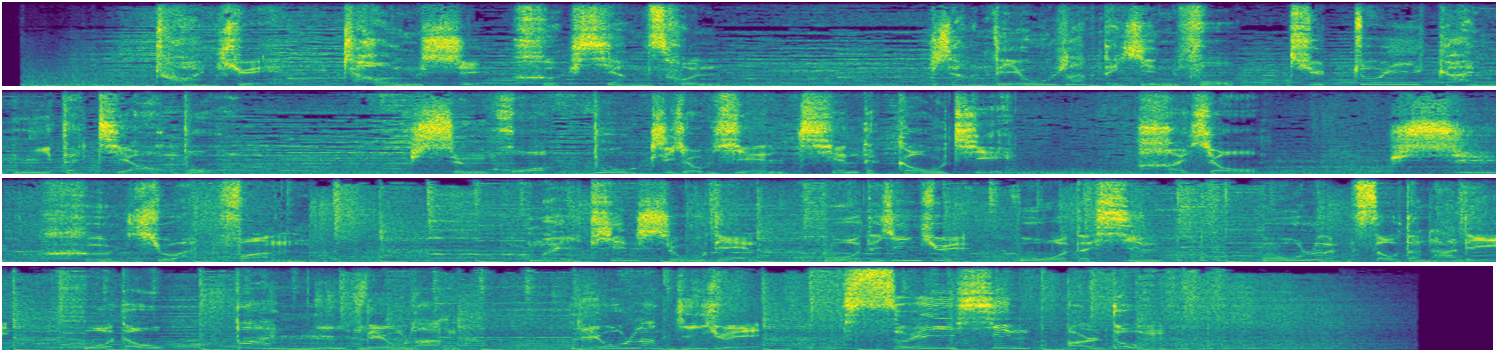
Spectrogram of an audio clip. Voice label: 男 片花 音乐台标

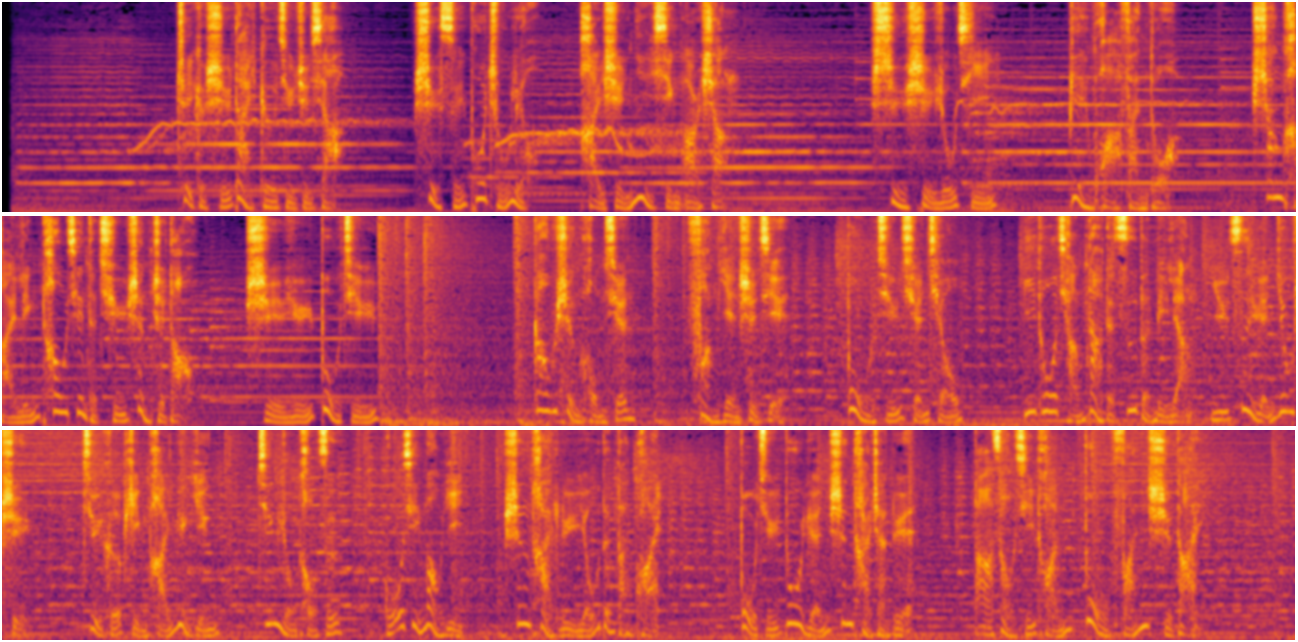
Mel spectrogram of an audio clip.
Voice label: 男 专题 形象（品质 大气）; 高盛鸿轩

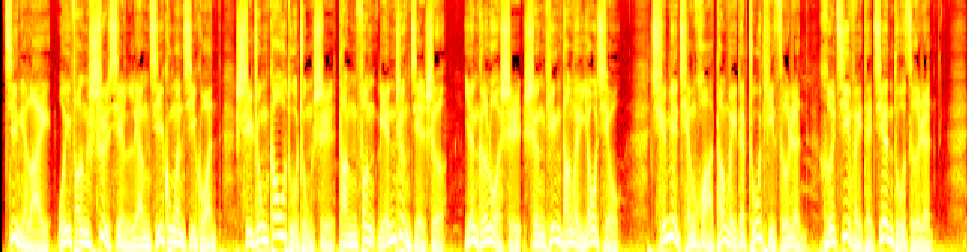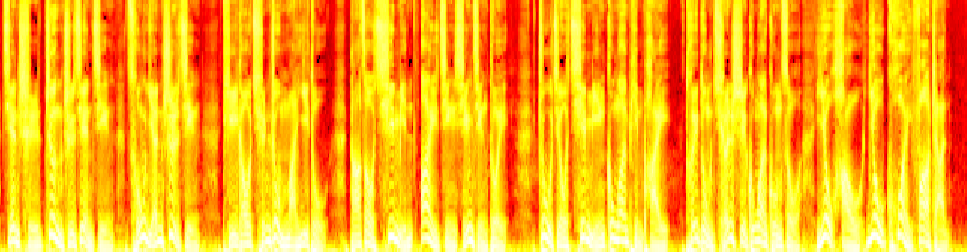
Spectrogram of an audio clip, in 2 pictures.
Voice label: 男 专题

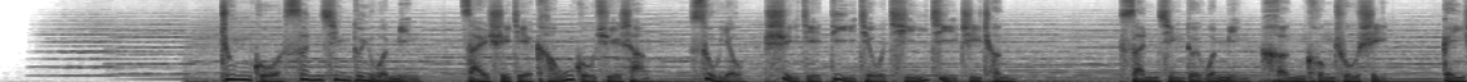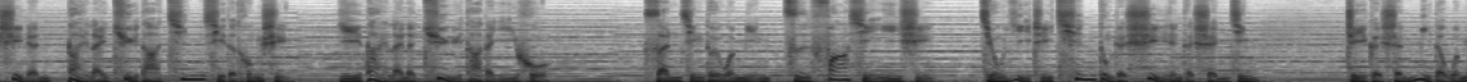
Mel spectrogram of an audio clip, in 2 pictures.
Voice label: 男, 纪录片; 三星堆

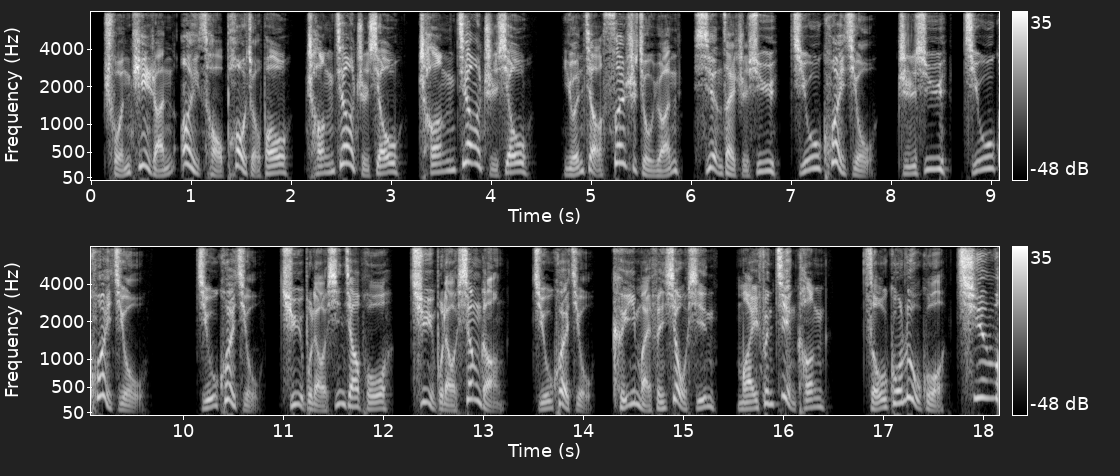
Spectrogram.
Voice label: 男 促销; 9.9艾草泡

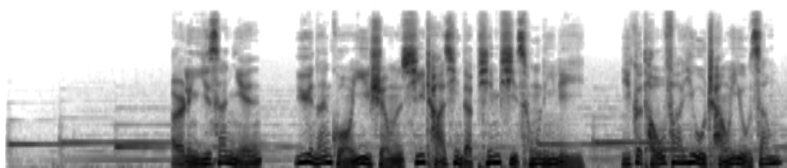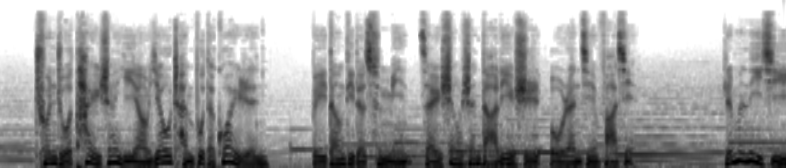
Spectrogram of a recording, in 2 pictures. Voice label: 男93-纪录片-越南泰山

